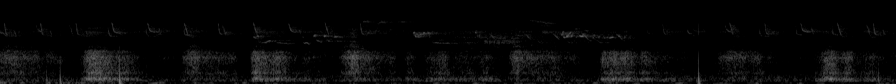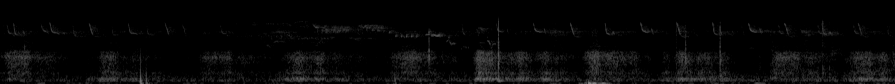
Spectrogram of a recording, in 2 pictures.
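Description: Woodland birdsong: one bird repeats a short high chirp about three times a second, and another sings a few brief warbling phrases. Soft, irregular rustling sits underneath.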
